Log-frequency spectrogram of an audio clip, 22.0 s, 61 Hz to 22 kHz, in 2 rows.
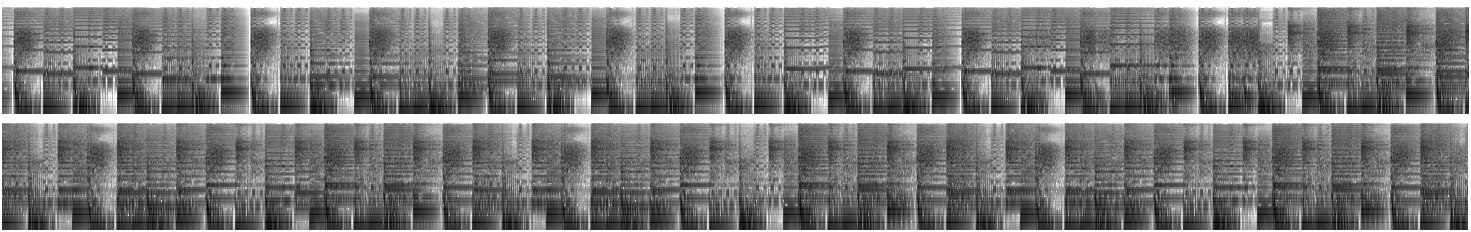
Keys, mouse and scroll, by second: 2.2 click, 4.8 click, 6.8 click, 6.8 right click, 7.5 right click, 7.5 click, 9.9 click, 9.9 right click, 14.0 click, 21.1 click.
